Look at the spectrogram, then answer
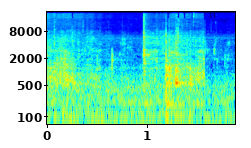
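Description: A spoon scrapes and clacks in a pan as capsicum and green chillies are stirred into a potato curry, giving a few sharp knocks over a soft, continuous sizzle.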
